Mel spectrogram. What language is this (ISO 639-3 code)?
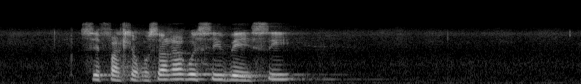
nso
